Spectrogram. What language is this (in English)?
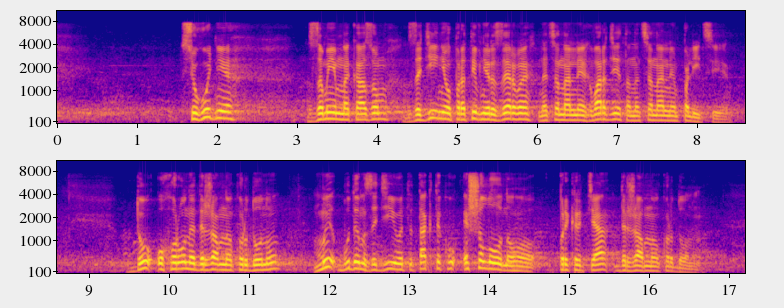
Ukrainian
